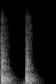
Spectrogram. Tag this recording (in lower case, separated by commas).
wood, tap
